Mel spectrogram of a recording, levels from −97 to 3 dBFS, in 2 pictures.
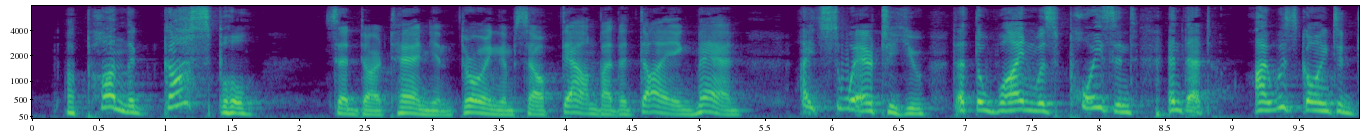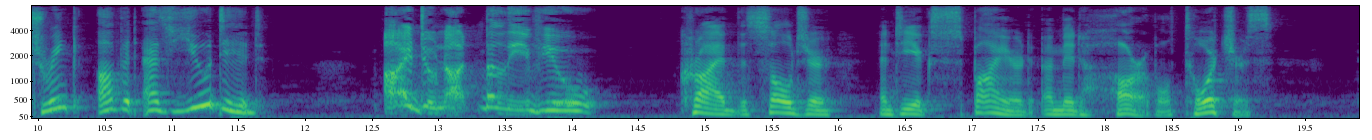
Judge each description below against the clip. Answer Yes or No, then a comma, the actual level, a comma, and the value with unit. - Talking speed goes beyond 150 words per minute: No, average, 140 wpm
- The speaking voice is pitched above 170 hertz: No, medium, 155 Hz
